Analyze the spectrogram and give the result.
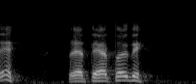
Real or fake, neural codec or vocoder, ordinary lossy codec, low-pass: fake; codec, 24 kHz, 6 kbps, HILCodec; Opus, 16 kbps; 7.2 kHz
